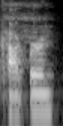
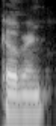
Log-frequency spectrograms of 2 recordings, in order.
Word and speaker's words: Cockburn: Not Cockburn. Oh, maybe it's a different guy. No, Kofi. You're right. Kofi Cockburn. Oh, I guess it's pronounced Coburn.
